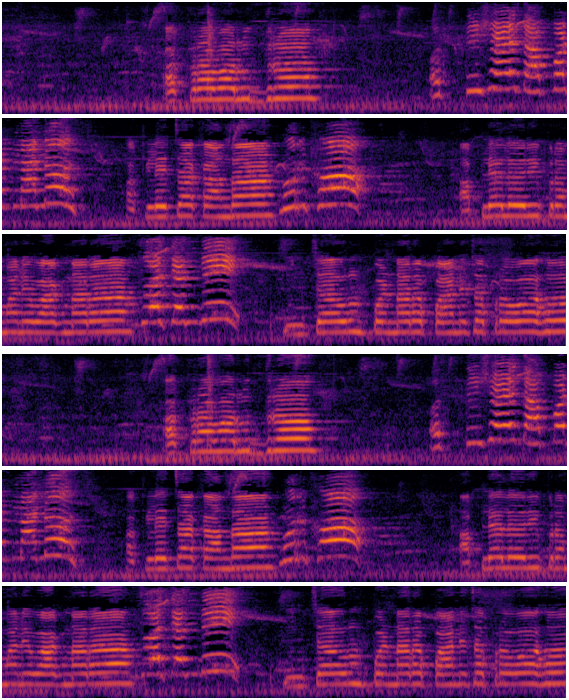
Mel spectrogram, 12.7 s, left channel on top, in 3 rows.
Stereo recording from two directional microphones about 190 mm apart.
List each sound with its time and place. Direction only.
1.2 s speech: 5° right (ahead or behind)
1.6 s male singing: 5° right (ahead or behind)
3.2 s a sound: 25° right (ahead or behind)
5.1 s a man's voice: 10° right (ahead or behind)
6.3 s a child's voice: 25° right (ahead or behind)
7.6 s a man's voice: 5° right (ahead or behind)
10.8 s a man's voice: 5° right (ahead or behind)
